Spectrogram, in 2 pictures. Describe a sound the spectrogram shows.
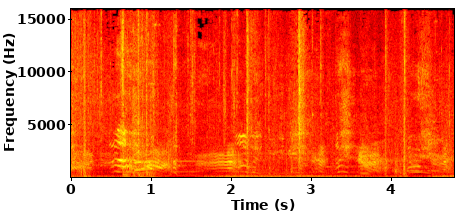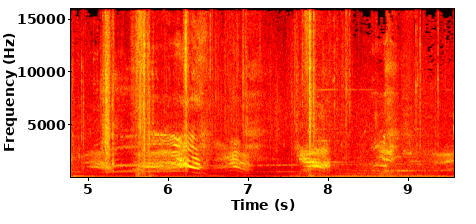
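A man grunts and groans as he struggles, close by.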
